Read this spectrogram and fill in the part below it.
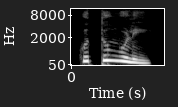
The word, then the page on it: ಕುತ್ತುಂಗುಳಿ: kuttuuŋguḷi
